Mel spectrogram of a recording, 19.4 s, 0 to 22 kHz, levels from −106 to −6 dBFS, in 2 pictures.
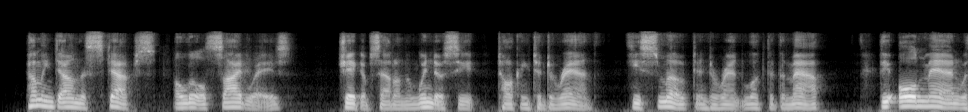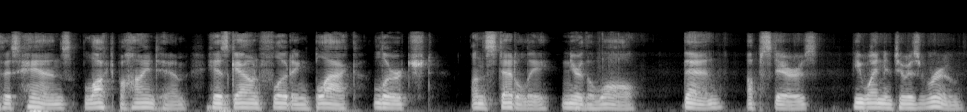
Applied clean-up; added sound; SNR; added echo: neural mask model DeepFilterNet 3.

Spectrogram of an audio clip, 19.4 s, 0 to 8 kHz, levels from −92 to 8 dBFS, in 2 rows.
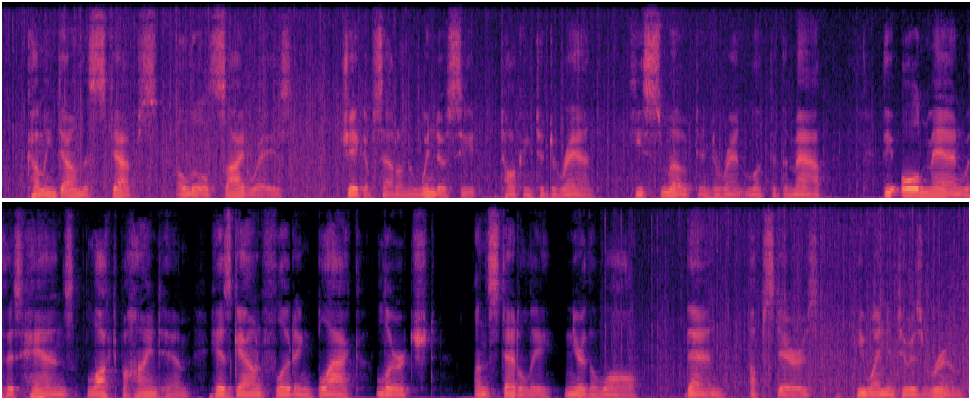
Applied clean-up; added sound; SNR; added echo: none; Bird; 19 dB; none.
